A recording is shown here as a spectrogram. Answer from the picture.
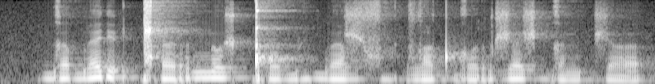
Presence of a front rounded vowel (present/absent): absent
